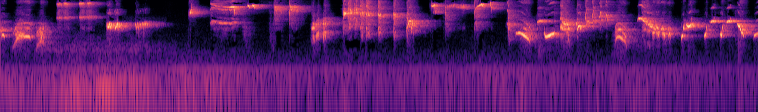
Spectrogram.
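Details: A champion orange-headed thrush sings a rich medley of slurred whistles, high twitters and harsh chattering notes, nearly continuous, over a faint low hum.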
